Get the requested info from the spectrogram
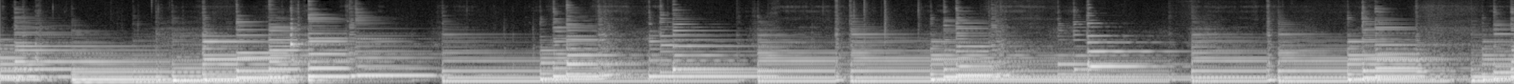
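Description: Background instrumental music: plucked and strummed string chords that change about once a second.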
